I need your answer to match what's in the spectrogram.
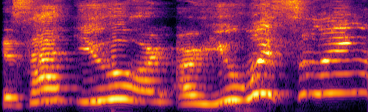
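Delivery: loud high-pitched yelling. A character calls toward the quiet front of the building, yelling in Giant. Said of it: "I'm going to yell out in giant".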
